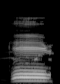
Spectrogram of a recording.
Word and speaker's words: Gave: In Danish language, Gave means gift. Gave means gift, but it's Gave.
